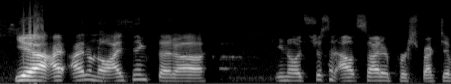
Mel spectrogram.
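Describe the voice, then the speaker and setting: A normal speaking voice from a man, fairly quick, with ordinary pitch variation and a dry, close sound with no echo. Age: 20s. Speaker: social media influencer. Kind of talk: casual interview.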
